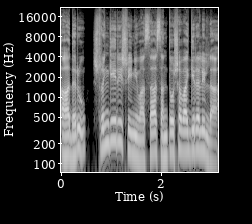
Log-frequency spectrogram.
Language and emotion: Kannada, neutral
